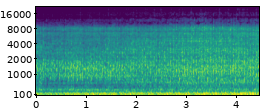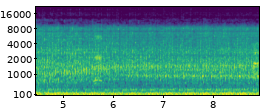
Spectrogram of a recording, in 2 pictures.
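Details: Hino J08C turbo diesel, 200-plus hp, taken from a rice combine harvester, started: deep, steady idle with an even, firm beat and no knocks or misses; healthy.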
